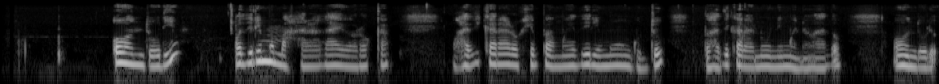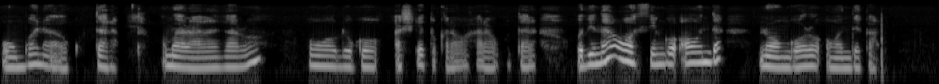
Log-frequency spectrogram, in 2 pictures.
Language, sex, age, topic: Oshiwambo, female, 25-35, agriculture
